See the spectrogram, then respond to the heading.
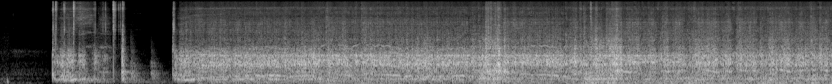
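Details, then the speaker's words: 1950 Nash Statesman engine, unrun for 23 years, cranked on a 12-volt battery with a little gas poured down the carburetor throat: a few cranking bursts, then it catches and settles into a steady run on the prime; engine starts and runs. "That is sounding promising. We got her. Here runs."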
